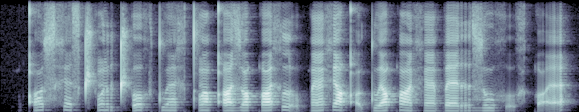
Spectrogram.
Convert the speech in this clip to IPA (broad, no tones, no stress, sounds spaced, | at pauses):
qʼ ṳ s x ɛ̤ s t͡ʃʼ ũ r t͡ʃʼ o x tʷ æ̤ x tʼ õ qʼ ɛ z u qʷ ɛ x l o̰ p ɛ̃ x ɛ qʼ ṵ tʷ ɛ qʷ æ̃ x ɛ̃ p ɛ r z u x o̰ x qʷ æ̰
